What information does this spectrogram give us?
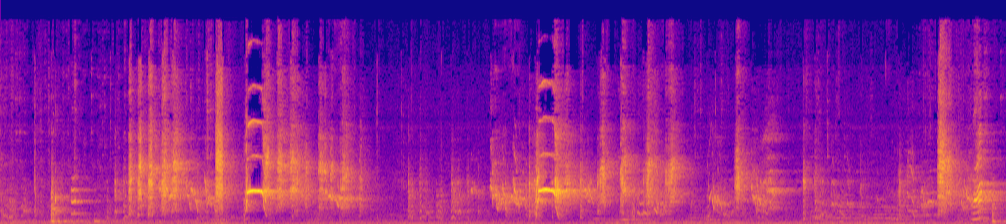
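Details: Budgie chatter with buzzy warbles, short clear whistled pips around two and five seconds, and intermittent scratchy bursts, quiet gaps between.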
